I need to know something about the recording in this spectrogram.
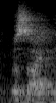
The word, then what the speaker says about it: Maasai: Maasai people?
